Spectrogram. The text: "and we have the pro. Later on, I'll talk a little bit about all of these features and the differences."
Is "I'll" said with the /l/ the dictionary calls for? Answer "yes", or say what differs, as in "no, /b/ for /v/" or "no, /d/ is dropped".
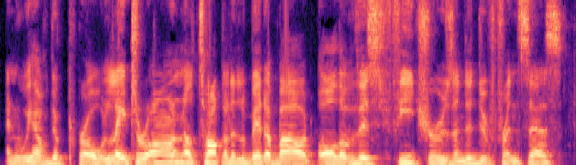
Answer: yes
